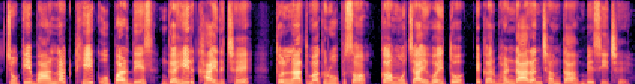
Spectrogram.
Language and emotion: Maithili, neutral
